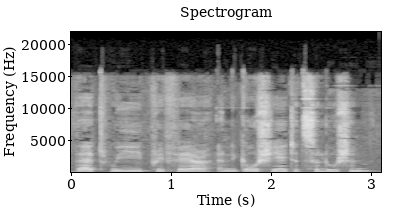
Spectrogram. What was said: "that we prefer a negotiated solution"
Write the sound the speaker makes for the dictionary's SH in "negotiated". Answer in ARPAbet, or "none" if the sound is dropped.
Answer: SH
